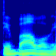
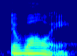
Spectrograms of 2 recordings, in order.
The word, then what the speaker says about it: Diwali: is coming next week wait why did i just say diva like so americanized man that is that oh my god that hurts okay i'm gonna say it properly one more time diwali oh no i did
